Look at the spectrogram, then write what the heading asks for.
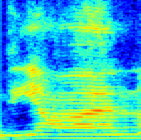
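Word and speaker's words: Dionne: please visit my website my name is unique it's pronounced like Seline Dion or Dion Warick take your pick but it's spelled uniquely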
